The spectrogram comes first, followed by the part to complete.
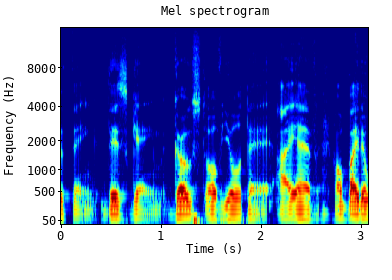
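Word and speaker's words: Yōtei: This game, Ghost of Yote, I have Oh, by the way, please stop saying yai. This isn't German. It's Japanese.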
